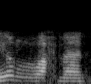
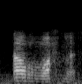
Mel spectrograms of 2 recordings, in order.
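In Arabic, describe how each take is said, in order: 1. تسقط همزة الوصل وتتصل بالكلمة السابقة. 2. تبدأ الكلمة بهمزة مسموعة. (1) "همزة الرحمن هذه ذهبت وليس لها وجود الآن" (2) "لاحظوا كأنها قطع صار صوتها"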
